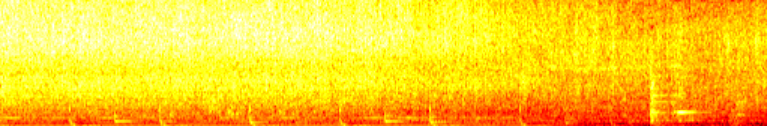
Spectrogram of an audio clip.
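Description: Traditional Spanish paella with tinned seafood, crushed tomatoes and warm stock sizzles steadily in a pan, with a regular series of spoon scrapes and knocks as it is stirred, loud and close with no talk.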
